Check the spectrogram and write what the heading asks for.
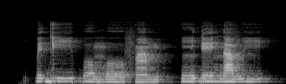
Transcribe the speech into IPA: k͡p ɪ˦ ɡ iː˦ ɓ o˦˨ m oː˦˨ f ã˦ m | ĩ˦ ɗ e˦ n a˦ v i˦

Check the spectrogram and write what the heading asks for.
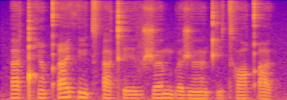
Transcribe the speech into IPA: a ǃʰ ĩ qʼ i θ ĩ t͡sʼ a kʼ ɪː v ʃ œ m b œ ʒ œ̃ː kʼ i tʰ ɒ qʼ ə

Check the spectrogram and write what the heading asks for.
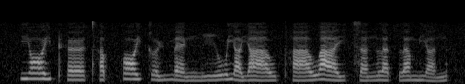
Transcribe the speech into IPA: j ɔː˥ j pʰ œː˨ t̪ʰ ɐ˨˥ p̚ k ɔː˥ j k ɵ˨˧ ɥ m ɛː˨˩ ŋ m iː˨˥ w j ɐ˨˧ j aː˨˧ w pʰ aː˨˥ w aː˨ j t͡s ɐ˨˧ n l ɐ˧ t̚ l ɐ˥ m j ɐ˨˥ n

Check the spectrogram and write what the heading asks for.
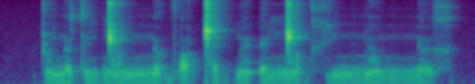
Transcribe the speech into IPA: ʈ ɔ̃ n ʌ t ɛ̃ ɡ ŋ͡ǁ ɔ nː ʌ ɡ w ɒ ǁ æ ɡ ɡ͡b æ̃ ʔ ɛ ŋ͡ǁ ɒ ɡ x i nː æ̃ lˠ nː ɜ x

